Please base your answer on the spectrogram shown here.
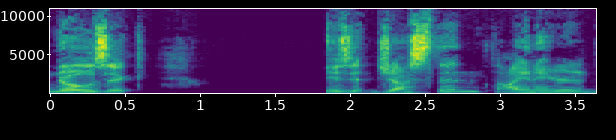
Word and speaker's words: Nozick: is this uh oh so so robert no novick zick sorry i always say his name wrong nozick is it justin i inherited this money you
